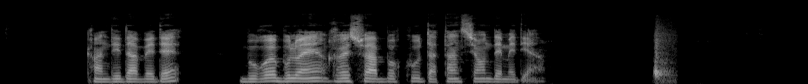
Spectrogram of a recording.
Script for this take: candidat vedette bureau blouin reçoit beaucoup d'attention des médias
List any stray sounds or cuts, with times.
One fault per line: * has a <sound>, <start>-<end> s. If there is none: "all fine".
* has a whoosh, 6.5-6.8 s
